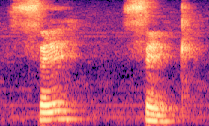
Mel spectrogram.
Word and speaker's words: sesek: En el caso de frío, que es sesek, pronunciamos sesek. Aquí sí el acento o la mayor fuerza lo lleva en la segunda sílaba, que es sesek, sesek, sesek.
